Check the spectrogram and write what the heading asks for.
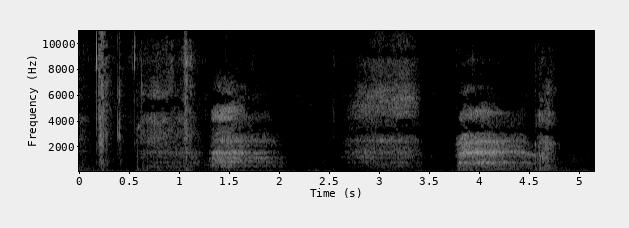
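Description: A person breathing audibly close to the microphone, about four breaths, each lasting under a second. A few faint clicks sound between them.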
